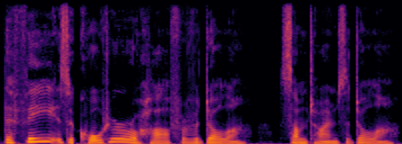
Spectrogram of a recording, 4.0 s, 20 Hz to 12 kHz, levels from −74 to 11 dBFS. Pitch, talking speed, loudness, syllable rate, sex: 175 Hz, 195 wpm, -19 LUFS, 5.1 syllables/s, female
